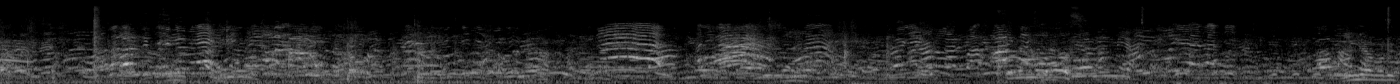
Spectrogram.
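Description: A crowd of children chattering and calling out over one another, with one child's high-pitched shout about six seconds in.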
